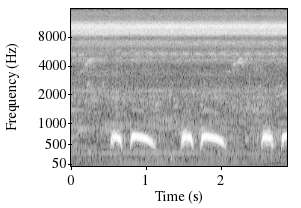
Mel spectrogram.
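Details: Coos of a spotted dove serving as a decoy for trapping: clear two-part phrases, short note then longer curved note, given three times in quick succession against a low steady hiss.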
